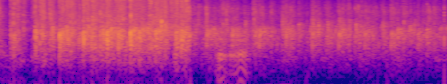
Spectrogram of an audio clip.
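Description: Audience applause, a dense, steady patter of many hands clapping for about two seconds, then thinning into scattered claps with a brief low hum and murmuring beneath.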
